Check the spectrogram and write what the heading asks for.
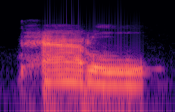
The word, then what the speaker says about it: paddle: Whether or not they're written with a D or a T, they're going to sound like dull. So beetle, paddle, battle, puddle. They all end the same.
